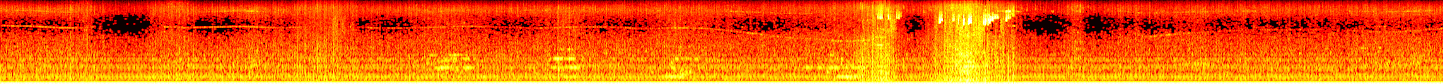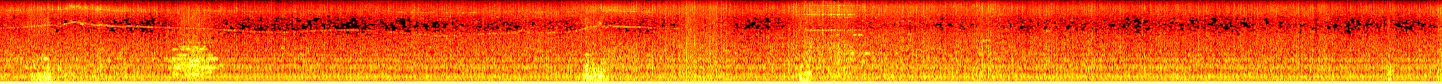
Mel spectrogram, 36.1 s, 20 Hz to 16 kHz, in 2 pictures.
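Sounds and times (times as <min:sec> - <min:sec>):
faint wavering high whine: 0:00.0 - 0:36.0
electromagnetic field detector electrical hum with buzzing tones and hiss: 0:08.2 - 0:12.7
electromagnetic field detector crackling bursts: 0:10.8 - 0:12.7.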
